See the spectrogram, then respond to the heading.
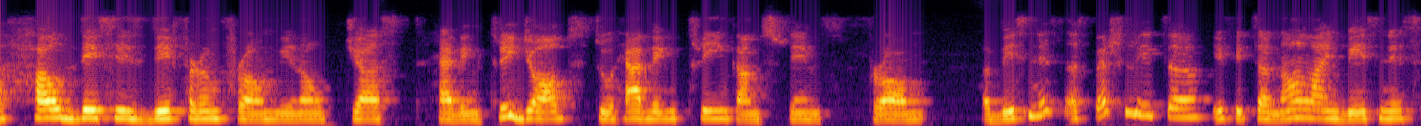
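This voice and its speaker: A woman's voice: fairly low pitch, darkish tone, dull audio. Chatty woman hosting a live stream. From Romania. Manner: chatty, hesitant, many fillers. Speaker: host. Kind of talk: live online panel hosting.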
